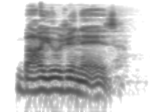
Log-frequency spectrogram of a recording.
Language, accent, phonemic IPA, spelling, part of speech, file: French, France, /ba.ʁjɔ.ʒe.nɛz/, baryogénèse, noun, LL-Q150 (fra)-baryogénèse.wav
- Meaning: baryogenesis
